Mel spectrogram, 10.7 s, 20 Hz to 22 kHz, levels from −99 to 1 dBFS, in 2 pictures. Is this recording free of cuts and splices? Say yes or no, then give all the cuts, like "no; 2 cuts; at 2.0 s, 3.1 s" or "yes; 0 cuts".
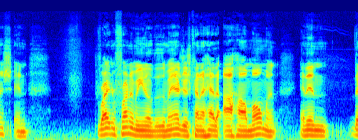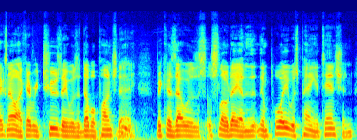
no; 1 cut; at 5.5 s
